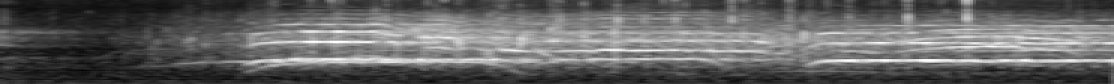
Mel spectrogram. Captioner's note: audience applauding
